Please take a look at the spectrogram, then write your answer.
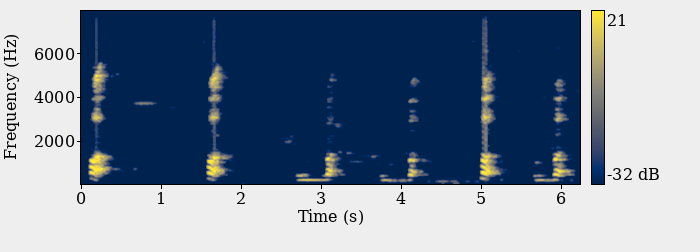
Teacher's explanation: with the help of your upper teeth and lower lip, you could produce this sound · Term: labiodental sounds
